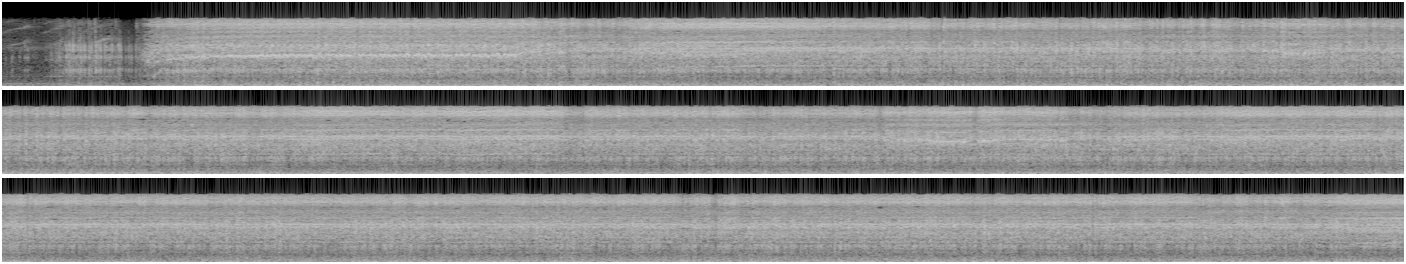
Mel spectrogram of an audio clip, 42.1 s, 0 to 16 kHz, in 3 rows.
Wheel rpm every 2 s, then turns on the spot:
30, 180, 210, 220, 230, 230, 220, 230, 230, 230, 230, 230, 230, 230, 230, 230, 230, 230, 230, 230, 230.
none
